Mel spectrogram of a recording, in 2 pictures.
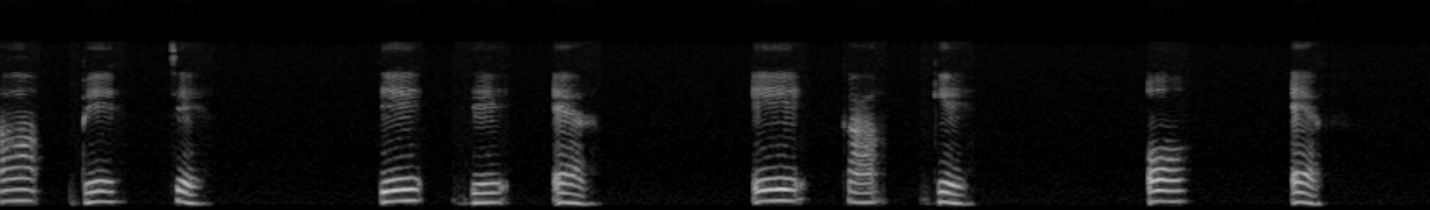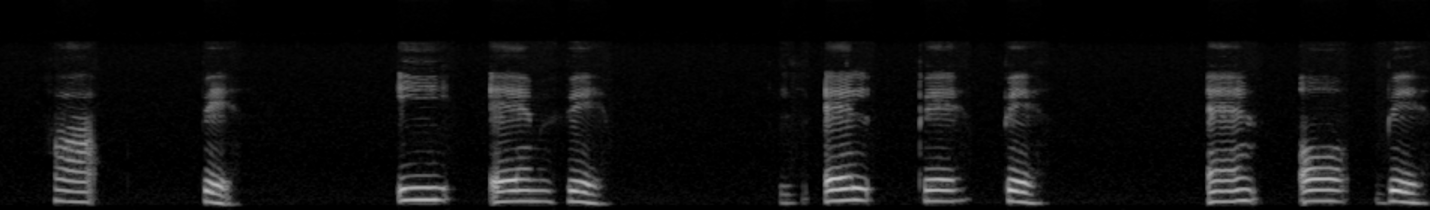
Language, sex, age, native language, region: Slovenian, female, 50-59, Slovenian, Gorica region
